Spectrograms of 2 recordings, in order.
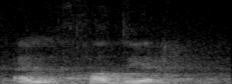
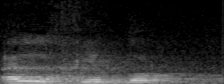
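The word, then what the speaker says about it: الخضر: Par contre, dans le hadith, c'est mentionné, il s'agit de Al-Khadir, ou encore prononcé Al-Khidr. Et certains enlèvent aussi le Al devant, Khadir ou Khidr. En ourdou, on a l'habitude de dire Khizar.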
